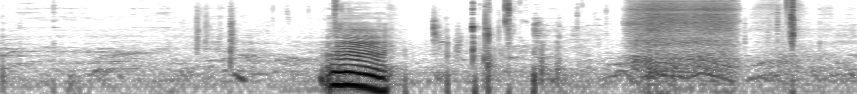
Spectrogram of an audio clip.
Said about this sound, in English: I gotta take another sip.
